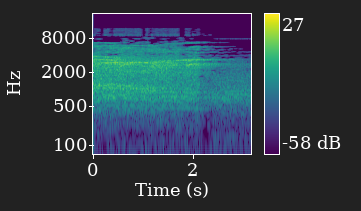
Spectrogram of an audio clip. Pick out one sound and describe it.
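Loud rock music plays with distorted electric guitar, then cuts off.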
